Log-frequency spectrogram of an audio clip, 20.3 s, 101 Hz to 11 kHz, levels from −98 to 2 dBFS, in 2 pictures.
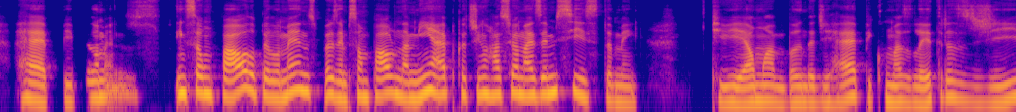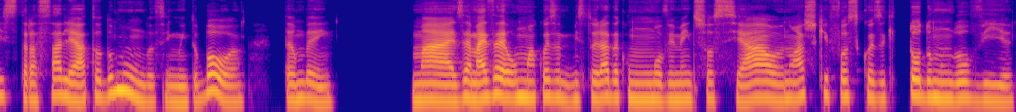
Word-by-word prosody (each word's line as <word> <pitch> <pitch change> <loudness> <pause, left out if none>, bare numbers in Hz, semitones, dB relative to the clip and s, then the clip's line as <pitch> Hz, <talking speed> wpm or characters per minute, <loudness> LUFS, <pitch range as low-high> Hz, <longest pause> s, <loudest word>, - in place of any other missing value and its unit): rap 165 -3 -1
pelo 185 0 -2
menos, 210 -2 -8
em 230 +1 +4
São 225 -2 +1
Paulo 230 +5 +4
pelo 195 -4 -1
menos, 245 +4 +1
por 215 -4 -3
exemplo 180 -5 -1
São 200 -2 -2
Paulo 210 +3 +1
na 185 -3 0
minha 210 +5 +2
época 220 0 -4
eu - - -5
tinha 215 +2 -2
o - - +2
Racionais 210 0 0
MC's 230 -3 0
também, 155 -3 -6 0.7
que 150 -1 -3
é 145 - +2
uma 160 0 -1
banda 150 +1 -3
de 150 0 -8
rap 165 +4 -3
com 165 - -10
umas 155 -2 -3
letras 170 +4 -3
de 150 +4 -5
estraçalhar 180 -1 0
todo 195 +3 -1
mundo, 225 -11 +5
assim, 155 +1 -8
muito 150 +1 -3
boa, 175 -6 +4 0.4
também. 165 -3 -2 0.8
Mas 165 -1 +4
é 190 - +4
mais, 180 +3 +5
é 205 -3 +7
uma 185 0 +2
coisa 190 0 -2
misturada 180 +2 -1
com 180 -1 -5
um 175 0 -1
movimento 170 0 -2
social, 175 +1 +1
eu - - -4
não 180 +1 -3
acho 195 +3 -3
que 210 - -5
fosse 195 -2 -5
coisa 185 -3 -4
que 175 - -19
todo 195 -2 +4
mundo 180 -2 +1
ouvia. 165 -3 -3
180 Hz, 175 wpm, -23 LUFS, 165-205 Hz, 0.8 s, é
